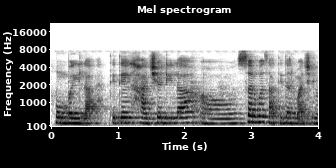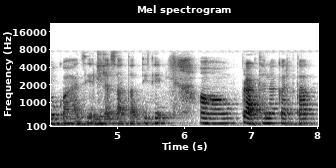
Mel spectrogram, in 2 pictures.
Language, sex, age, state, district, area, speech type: Marathi, female, 30-45, Maharashtra, Yavatmal, urban, spontaneous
